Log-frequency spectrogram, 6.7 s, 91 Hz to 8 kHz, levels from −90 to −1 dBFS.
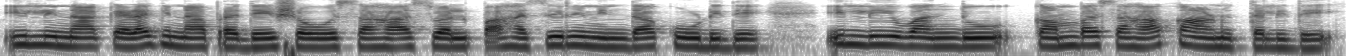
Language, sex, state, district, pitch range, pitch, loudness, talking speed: Kannada, female, Karnataka, Bidar, 190-205 Hz, 195 Hz, -14 LUFS, 105 wpm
